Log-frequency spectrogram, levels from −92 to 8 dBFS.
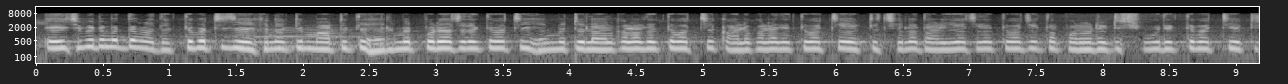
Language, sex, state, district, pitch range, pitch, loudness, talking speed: Bengali, male, West Bengal, Jalpaiguri, 220-235 Hz, 225 Hz, -15 LUFS, 240 wpm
